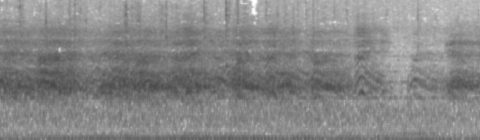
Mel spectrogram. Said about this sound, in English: But then, what was that? There go the crows.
